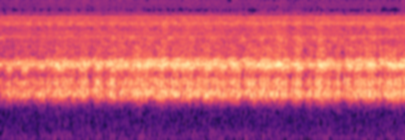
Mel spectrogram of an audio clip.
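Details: Frogs calling in the middle of the night, a dense, steady chorus of overlapping croaks that blends into a continuous rasping hum with only faint pulsing throughout.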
